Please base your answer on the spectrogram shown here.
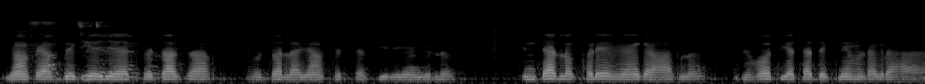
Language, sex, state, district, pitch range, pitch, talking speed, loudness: Maithili, male, Bihar, Supaul, 115-125 Hz, 120 Hz, 135 wpm, -37 LUFS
